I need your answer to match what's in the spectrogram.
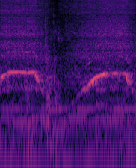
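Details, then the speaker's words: GE top-load washer after the fix (front raised and leveling screw turned, no parts): smooth motor whir rising and falling with each agitator stroke, the previous loud grinding gone. "it's fixed now i'm gonna put the door on and make sure that it still works but so far it is so nice to have this working without the grain sound"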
